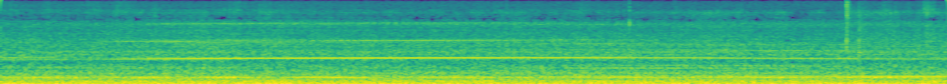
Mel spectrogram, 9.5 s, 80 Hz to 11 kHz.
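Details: BMW E36 with 220k miles, driving, heavy constant low rumble with a faint steady whine from a bad driveshaft center support bearing; replacing it removed the noise.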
